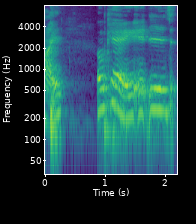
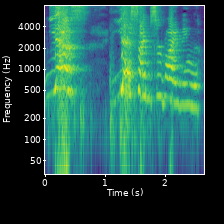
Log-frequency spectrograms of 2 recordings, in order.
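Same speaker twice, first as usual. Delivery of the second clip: high, loud cheer; elated survival yell; triumphant shout; 6 semitones higher, 9 dB louder than usual. Real, not acted. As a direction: shout with joy at still being in. Celebrates surviving the vote.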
